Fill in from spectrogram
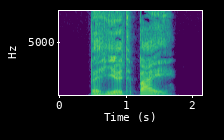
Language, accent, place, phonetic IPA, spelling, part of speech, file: German, Germany, Berlin, [bəˌhiːlt ˈbaɪ̯], behielt bei, verb, De-behielt bei.ogg
- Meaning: first/third-person singular preterite of beibehalten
